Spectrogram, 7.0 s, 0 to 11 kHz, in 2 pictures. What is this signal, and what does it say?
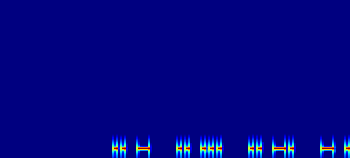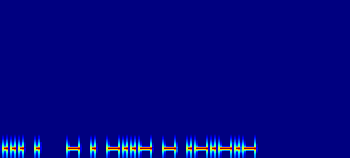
Morse code, heard as a keyed tone, about 30 wpm, 700 Hz. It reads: IT IS IN THE TEXT.
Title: Sentences from Top 1200 Words 30wpm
